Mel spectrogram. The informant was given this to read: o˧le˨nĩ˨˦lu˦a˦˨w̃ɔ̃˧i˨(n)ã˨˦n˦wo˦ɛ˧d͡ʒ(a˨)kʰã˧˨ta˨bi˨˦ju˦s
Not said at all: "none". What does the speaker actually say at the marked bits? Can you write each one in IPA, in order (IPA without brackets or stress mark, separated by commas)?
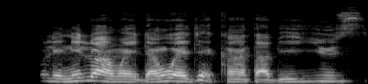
d, ɛ˨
